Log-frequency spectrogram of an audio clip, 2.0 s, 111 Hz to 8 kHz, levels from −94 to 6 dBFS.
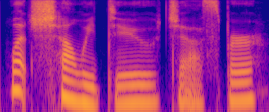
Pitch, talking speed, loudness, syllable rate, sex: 170 Hz, 150 wpm, -19 LUFS, 3.3 syllables/s, female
